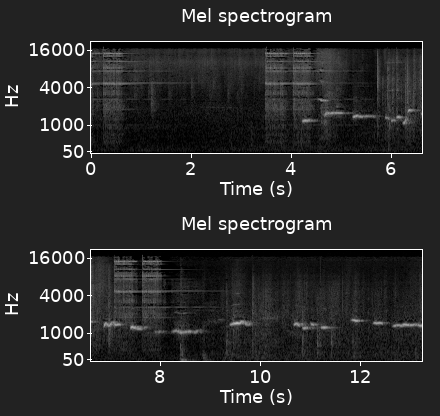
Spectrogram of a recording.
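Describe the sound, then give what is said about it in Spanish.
A person whistles a lively tune of many short notes that hop up and down in pitch, fairly soft and mostly alone. “¿cómo puedes silbar?”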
